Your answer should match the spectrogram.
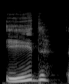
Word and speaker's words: Eid: Eid. It's called it's spelled EID, but that is like a couple months before.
